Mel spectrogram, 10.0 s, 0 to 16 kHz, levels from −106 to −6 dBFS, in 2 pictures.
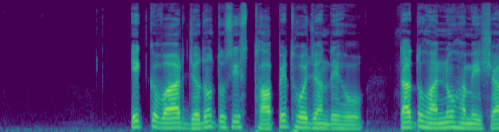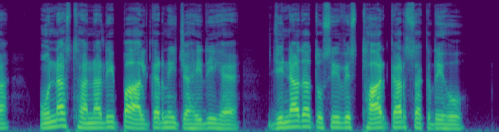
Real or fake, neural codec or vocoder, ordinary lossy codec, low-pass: real; none; none; 14.4 kHz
